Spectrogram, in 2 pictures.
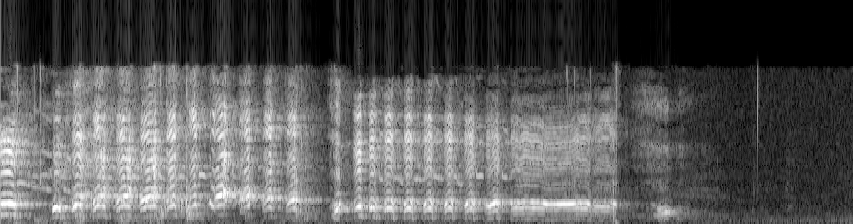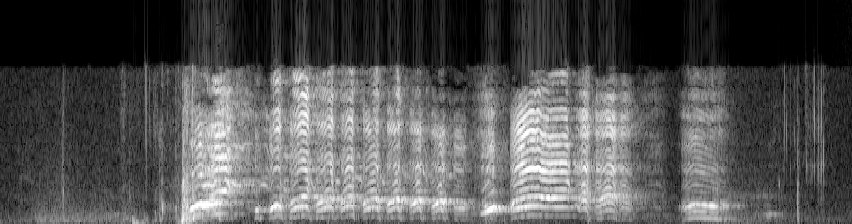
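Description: A baby laughing hard in two long fits of rapid, repeated peals, with a short pause of a couple of seconds between them and a last brief laugh near the end.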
